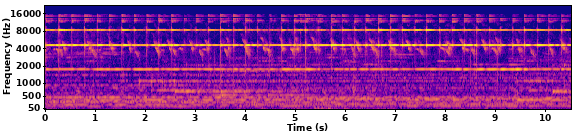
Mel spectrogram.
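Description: A small Balinese ceremonial handbell is rung continuously, with rapid strikes and a steady high ringing, over background music with sustained low notes.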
